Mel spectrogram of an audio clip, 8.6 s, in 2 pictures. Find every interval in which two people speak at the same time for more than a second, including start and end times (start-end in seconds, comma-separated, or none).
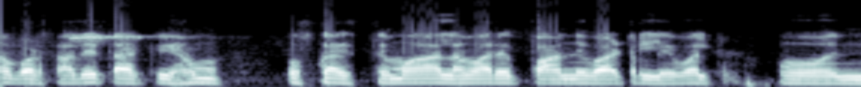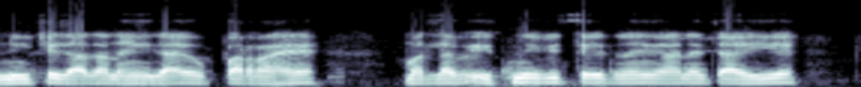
4.4-5.8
